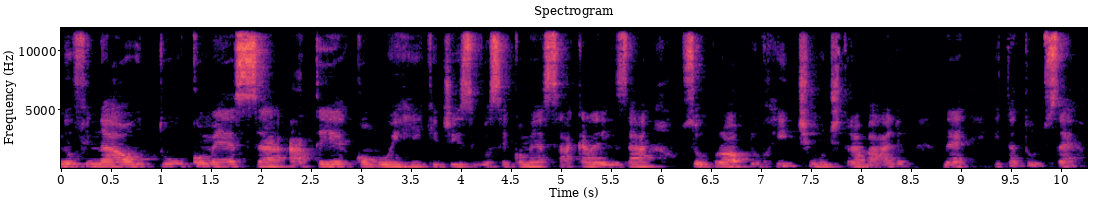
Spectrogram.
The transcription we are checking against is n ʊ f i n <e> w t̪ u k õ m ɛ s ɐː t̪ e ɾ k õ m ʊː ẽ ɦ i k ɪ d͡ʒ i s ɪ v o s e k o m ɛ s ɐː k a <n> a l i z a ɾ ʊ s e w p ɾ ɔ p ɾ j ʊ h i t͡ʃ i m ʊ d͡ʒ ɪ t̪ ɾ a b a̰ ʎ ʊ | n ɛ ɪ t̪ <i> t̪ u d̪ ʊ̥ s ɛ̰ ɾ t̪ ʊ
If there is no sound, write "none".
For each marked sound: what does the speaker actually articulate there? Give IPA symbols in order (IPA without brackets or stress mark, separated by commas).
a, n, a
